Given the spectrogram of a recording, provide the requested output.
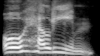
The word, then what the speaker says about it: ohel: This is the Hebrew word that, which is pronounced ohelim. A single tent is ohelm, I guess, which is pronounced ohel. Oh, I guessed it right.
